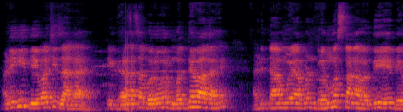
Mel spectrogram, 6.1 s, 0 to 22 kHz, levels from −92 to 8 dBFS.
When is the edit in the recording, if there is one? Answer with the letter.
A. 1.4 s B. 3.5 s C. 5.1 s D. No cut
D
